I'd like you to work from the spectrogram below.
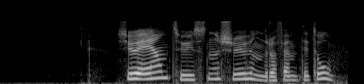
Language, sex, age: Norwegian, female, 20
